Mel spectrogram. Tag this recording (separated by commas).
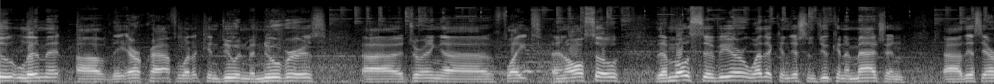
Speech, Music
